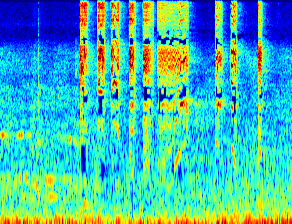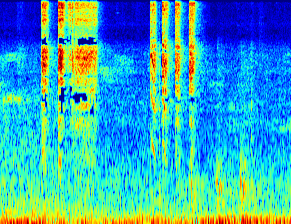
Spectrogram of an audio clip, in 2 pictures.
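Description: A cat hissing and spitting: loud, sharp hissing bursts in four clusters between about one and seven and a half seconds in, some very short and a few held for half a second or so.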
